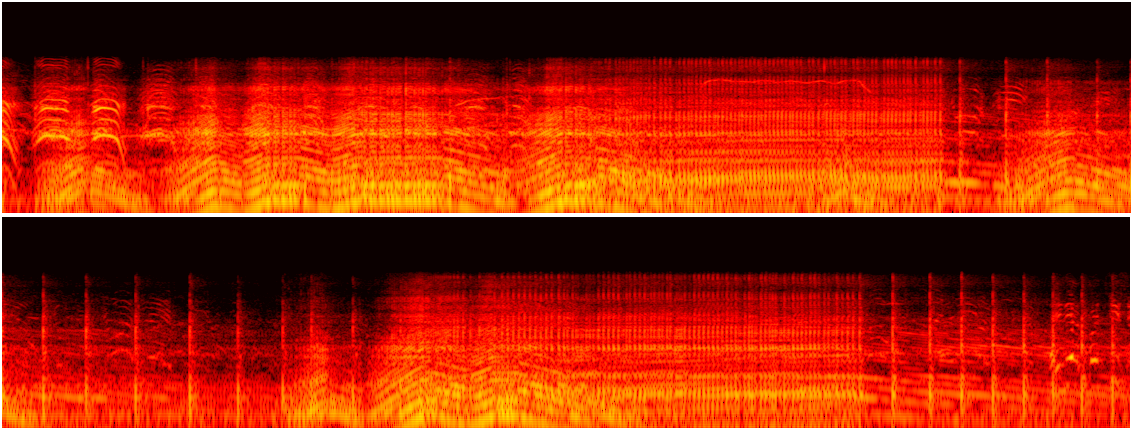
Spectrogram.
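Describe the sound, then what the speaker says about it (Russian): Loud motorcycles with very loud exhausts rev again and again in rising and falling sweeps, mixed with a crowd chanting and shouting nearby, and a few sharp bursts near the end. "потише, пожалуйста, заглушите мотоциклы"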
